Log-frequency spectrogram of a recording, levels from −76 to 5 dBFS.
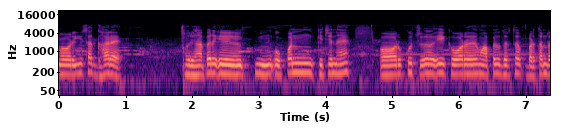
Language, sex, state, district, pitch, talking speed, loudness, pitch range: Hindi, female, Punjab, Fazilka, 180 Hz, 170 wpm, -16 LUFS, 175-190 Hz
